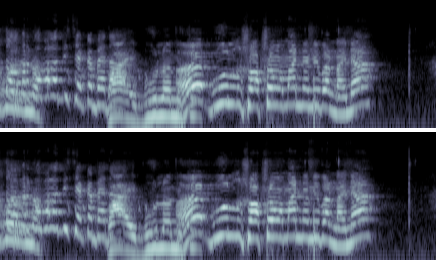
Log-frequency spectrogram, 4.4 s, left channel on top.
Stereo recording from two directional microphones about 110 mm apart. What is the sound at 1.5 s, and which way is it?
A man's voice, 35° left (ahead or behind).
